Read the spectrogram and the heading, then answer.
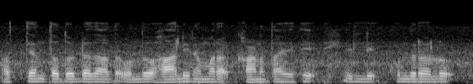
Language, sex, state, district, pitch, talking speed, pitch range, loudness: Kannada, male, Karnataka, Koppal, 125 Hz, 115 wpm, 120-130 Hz, -19 LUFS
